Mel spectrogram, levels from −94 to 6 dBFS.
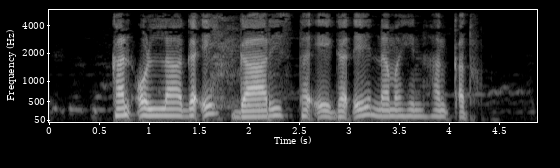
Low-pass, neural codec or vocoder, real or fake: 5.4 kHz; none; real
